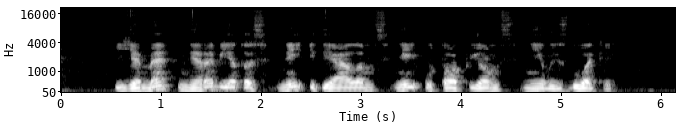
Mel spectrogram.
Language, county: Lithuanian, Kaunas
